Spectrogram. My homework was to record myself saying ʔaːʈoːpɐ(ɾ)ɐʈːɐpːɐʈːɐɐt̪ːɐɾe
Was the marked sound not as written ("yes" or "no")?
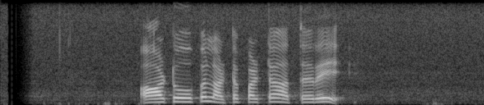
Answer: yes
